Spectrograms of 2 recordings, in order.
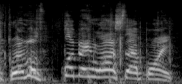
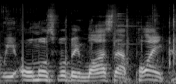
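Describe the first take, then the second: First: Much higher silly repeat; squeaky silly voice. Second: Said in the usual way. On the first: Shown as a demonstration. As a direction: squeak it out like a cartoon. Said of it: "repeated in put-on voice". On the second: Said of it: "repeat in high far voice".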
